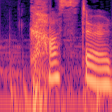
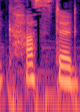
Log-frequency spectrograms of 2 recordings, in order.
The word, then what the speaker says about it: custard: Custard. Remember, we say custard, guys. We don't say custard. Cuidado con la U, la pronunciación de esta palabra.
